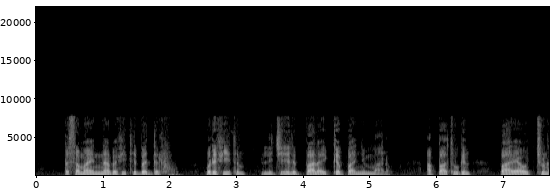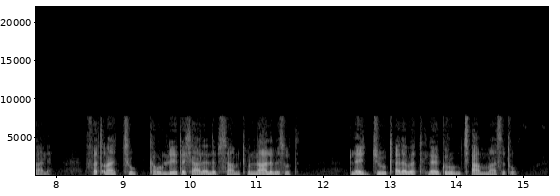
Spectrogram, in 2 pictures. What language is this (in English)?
Amharic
